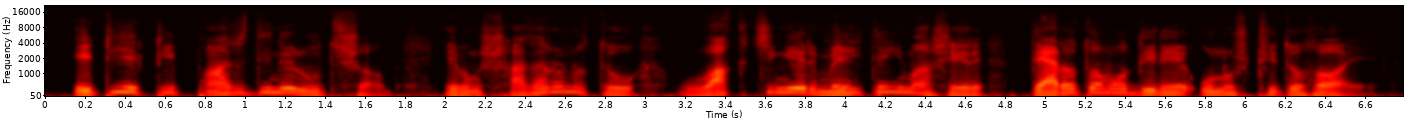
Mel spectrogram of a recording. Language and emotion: Bengali, neutral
